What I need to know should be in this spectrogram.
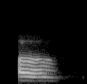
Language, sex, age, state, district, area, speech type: Bodo, female, 60+, Assam, Baksa, urban, conversation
